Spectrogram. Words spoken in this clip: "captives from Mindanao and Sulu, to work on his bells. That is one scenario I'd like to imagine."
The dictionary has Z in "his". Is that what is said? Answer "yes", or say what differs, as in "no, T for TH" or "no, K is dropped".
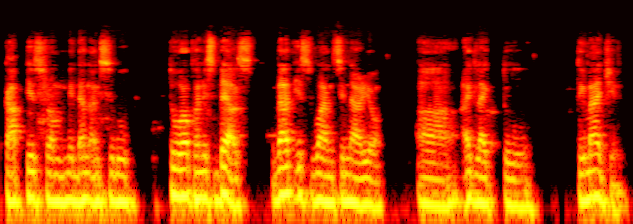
no, S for Z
